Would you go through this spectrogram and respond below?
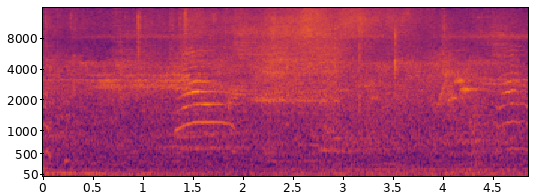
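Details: Domestic cat with faint, brief arching meows, two or three spaced a few seconds apart under low-pitched background hum and distant room noise while a person talks about it searching around.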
